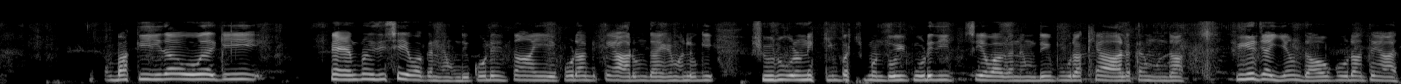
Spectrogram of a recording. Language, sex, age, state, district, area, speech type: Dogri, male, 18-30, Jammu and Kashmir, Kathua, rural, spontaneous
